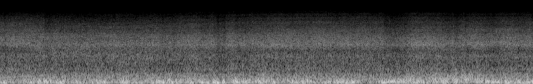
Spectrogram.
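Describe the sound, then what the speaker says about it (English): Heavy rushing water from the main waterfall on the Isle of Skye, swollen after days of heavy rain, roars as a dense, continuous wash with some wind buffeting the microphone, steady throughout and without speech. "That's the main waterfall, and that's well, obviously there's been so much rain lately that it's terrific watching it, the power."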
